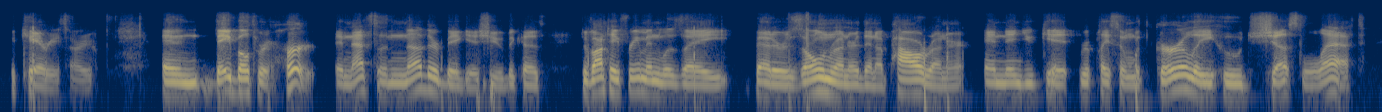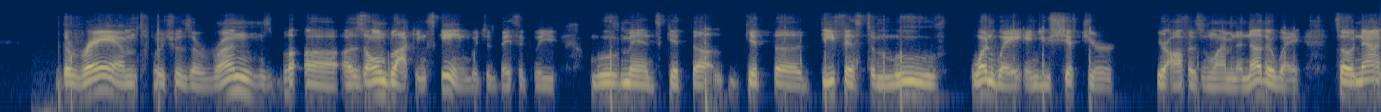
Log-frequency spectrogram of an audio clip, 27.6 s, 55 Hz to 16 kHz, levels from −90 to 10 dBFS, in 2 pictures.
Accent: American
